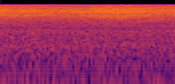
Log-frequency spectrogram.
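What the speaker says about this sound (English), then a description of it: "I usually spray the batting." Adhesive spray hisses steadily onto quilt batting, a close, continuous airy spray that holds evenly through the whole moment with no talk.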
